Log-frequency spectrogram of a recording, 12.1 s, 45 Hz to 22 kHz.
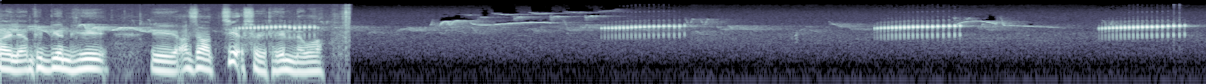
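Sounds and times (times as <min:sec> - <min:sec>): frog trilling call: 0:02.5 - 0:03.3, 0:05.9 - 0:07.0, 0:08.7 - 0:10.2, 0:11.0 - 0:12.0.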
